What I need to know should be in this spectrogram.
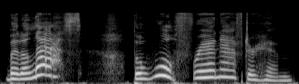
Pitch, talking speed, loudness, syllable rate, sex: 290 Hz, 140 wpm, -17 LUFS, 3.9 syllables/s, female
